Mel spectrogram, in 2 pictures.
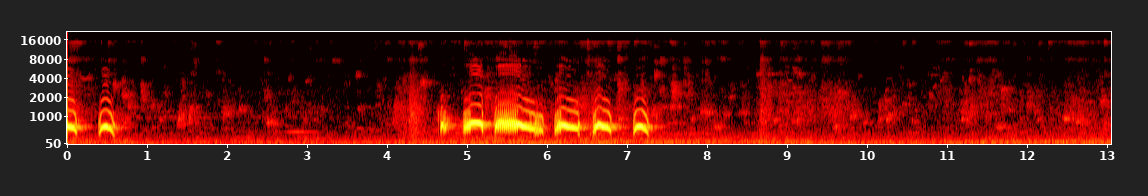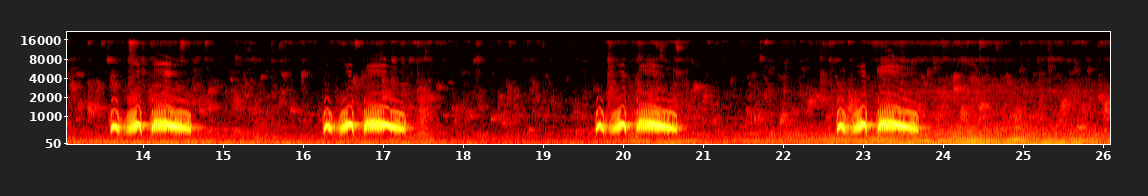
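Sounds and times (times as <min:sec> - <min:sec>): dove cooing: 0:00.0 - 0:00.8, 0:04.4 - 0:07.8, 0:13.0 - 0:17.7, 0:19.6 - 0:26.0.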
